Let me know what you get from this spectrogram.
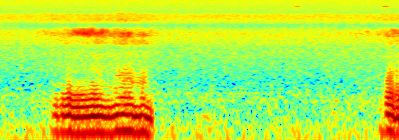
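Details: Sleeping cat snoring: one low, droning, buzzy snore lasting about a second, then quiet breathing, with the next snore just starting at the end.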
